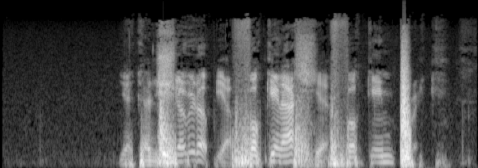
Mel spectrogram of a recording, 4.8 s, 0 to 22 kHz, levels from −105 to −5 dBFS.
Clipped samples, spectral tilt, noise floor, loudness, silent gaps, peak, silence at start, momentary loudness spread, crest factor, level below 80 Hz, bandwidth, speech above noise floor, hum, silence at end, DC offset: under 0.1%; -5.5 dB/octave; -68 dBFS; -17 LUFS; none; 0 dBFS; 1.2 s; 15 LU; 20 dB; -40 dBFS; 14.5 kHz; 50 dB; none; 0.55 s; under 0.1%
